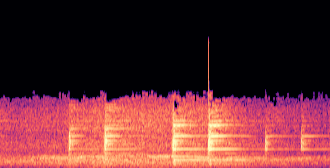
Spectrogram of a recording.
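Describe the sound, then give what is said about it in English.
A bell tolls slowly and dismally through cold, wet fog, ringing in paired strikes, about six in all, each leaving a lingering metallic ring that overlaps the next, over a steady, murky rush of background noise. “And you hear, through this gray darkness, this wet, wet tolling, the dankest, dismalest bell in all the world.”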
